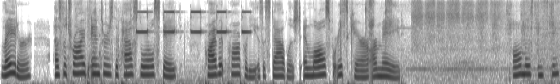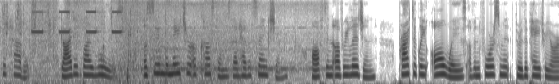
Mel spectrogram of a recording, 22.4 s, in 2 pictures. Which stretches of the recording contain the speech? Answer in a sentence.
The speech can be heard from 0.0 to 8.1 s and from 10.2 to 22.3 s.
